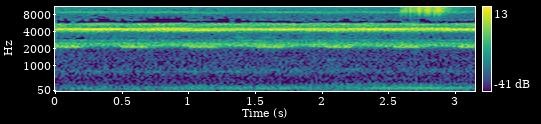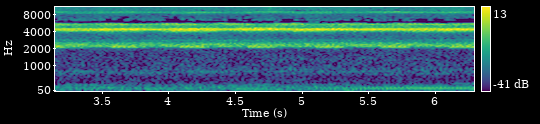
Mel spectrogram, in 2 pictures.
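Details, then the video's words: New England summertime crickets produce a continuous shrill ringing drone, steady throughout, joined by one brief high buzzy burst midway and a noticeable low hum beneath. "Over 1 Hour Of Tinnitus Masking With Crickets"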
